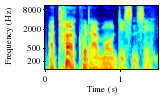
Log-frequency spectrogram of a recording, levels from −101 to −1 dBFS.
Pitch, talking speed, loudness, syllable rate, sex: 90 Hz, 240 wpm, -20 LUFS, 5.9 syllables/s, male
